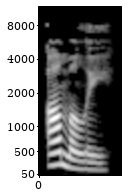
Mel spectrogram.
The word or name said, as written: amélie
